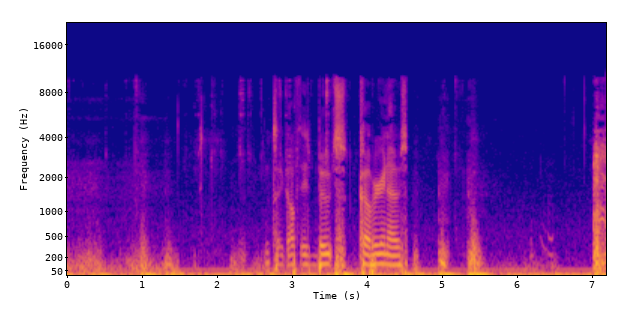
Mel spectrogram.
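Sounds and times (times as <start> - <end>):
rustling and shuffling: 0.0 - 6.6
belt buckle jingling as a belt is taken off: 1.6 - 3.6
speech: 2.8 - 5.1.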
